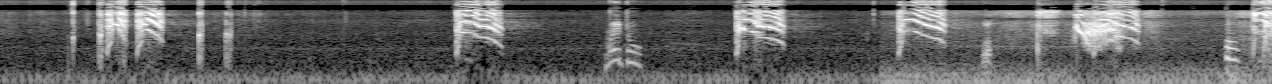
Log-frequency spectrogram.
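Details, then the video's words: Indian ringneck parrot at home making sharp, downward-sweeping screechy squawks in brief bursts, some closely repeated, with a low background hum and a few clicks. "Indian parrot talking"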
